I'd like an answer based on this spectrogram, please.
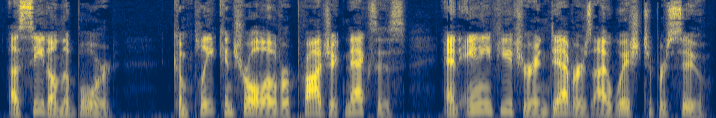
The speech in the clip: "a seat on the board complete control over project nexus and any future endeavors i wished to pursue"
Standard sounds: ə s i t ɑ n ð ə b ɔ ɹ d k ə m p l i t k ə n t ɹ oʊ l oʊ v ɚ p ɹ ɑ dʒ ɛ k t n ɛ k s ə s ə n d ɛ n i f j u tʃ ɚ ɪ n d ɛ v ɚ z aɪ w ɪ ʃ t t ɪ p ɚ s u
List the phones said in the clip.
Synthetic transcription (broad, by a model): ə s i t n ð ə b ɔ ɹ d k ə m p l i t k ə n t ɹ oʊ l oʊ v ɚ p ɹ ɑ dʒ ɛ k t n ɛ k s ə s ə n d ɛ n i f j u tʃ ɚ ɪ n d ɛ v ɚ z aɪ w ɪ ʃ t t ɪ p ɚ s u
